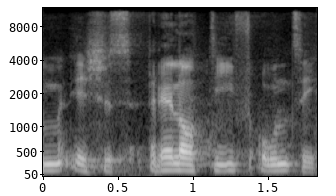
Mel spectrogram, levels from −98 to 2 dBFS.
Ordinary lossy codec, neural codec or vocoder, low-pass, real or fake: none; codec, 24 kHz, 1 kbps, SNAC; 10.8 kHz; fake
